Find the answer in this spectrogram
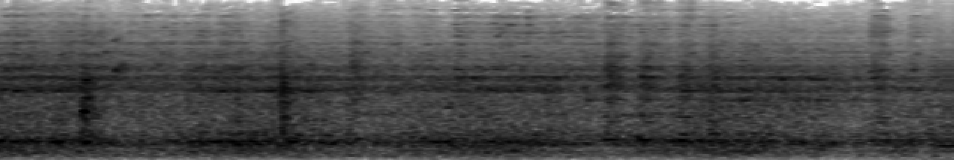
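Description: Grain hopper wagons of a freight train rolling past on the rails, the wheels giving a steady squealing whine over the rumble. A couple of sharp wheel clicks stand out, the loudest about half a second in and another about two seconds in.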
